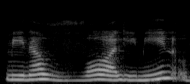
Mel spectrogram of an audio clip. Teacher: za is going to be heavy and it is also a two count madd. And then end on a four count madd.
